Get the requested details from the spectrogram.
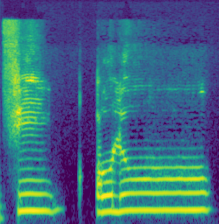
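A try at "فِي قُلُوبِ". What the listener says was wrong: না, কু টান দেবেন না।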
